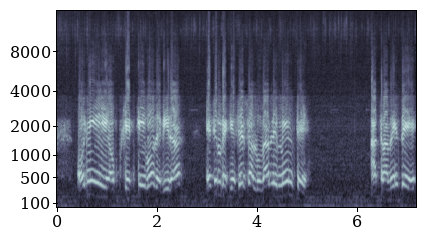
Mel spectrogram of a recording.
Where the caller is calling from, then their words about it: Tlalnepantla, State of Mexico, Mexico; De Tlalnepantla, Estado de México.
